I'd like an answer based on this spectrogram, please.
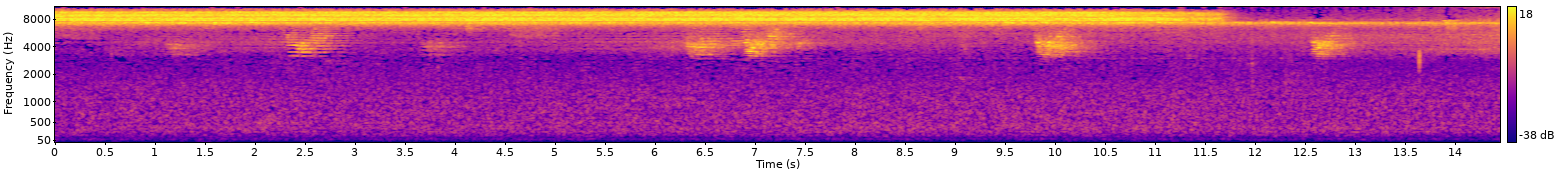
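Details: Male cicadas calling for courtship in Kerala wildlife: an intense steady high-pitched drone throughout, overlaid by irregular short buzzy bursts a little lower in pitch.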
